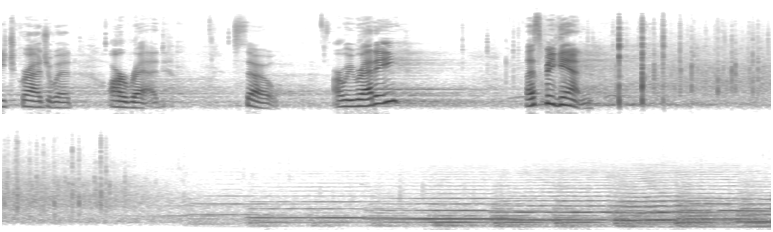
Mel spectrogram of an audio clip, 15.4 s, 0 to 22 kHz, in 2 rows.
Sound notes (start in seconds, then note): 5.8 group applauding; 12.7 gentle music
